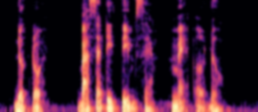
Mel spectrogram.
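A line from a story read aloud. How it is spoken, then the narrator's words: Very soft, gentle. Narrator (Vietnamese): anh lại nói rất khẽ với con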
